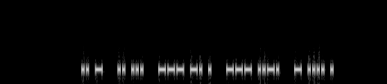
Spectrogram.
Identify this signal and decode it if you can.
Morse code, heard as a keyed tone, about 51 wpm, 700 Hz. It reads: IT IS ONE OF THE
